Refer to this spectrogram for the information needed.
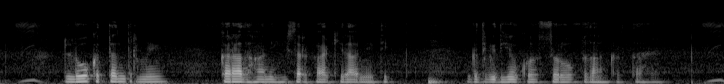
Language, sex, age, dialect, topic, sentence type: Hindi, male, 36-40, Awadhi Bundeli, banking, statement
